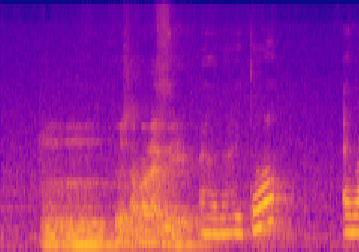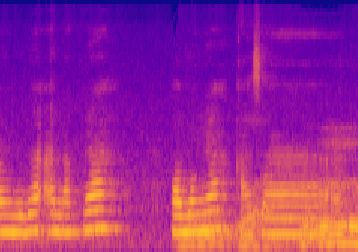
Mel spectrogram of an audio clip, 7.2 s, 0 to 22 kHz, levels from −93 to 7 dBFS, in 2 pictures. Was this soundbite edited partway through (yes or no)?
no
